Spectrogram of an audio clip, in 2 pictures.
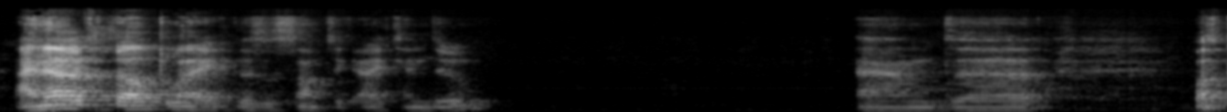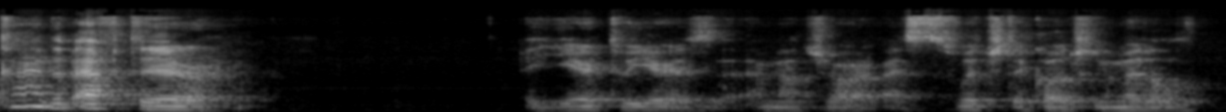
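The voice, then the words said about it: Non-native English accent. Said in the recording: “I have an accent. Yeah. English is not my first language.”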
